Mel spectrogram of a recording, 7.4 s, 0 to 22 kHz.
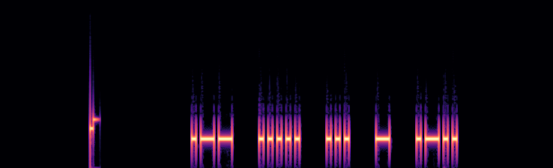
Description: Morse code, heard as a keyed tone, about 20 wpm, spaced as for 15 wpm, 700 Hz. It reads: W5STL
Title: USA Call Signs - 5 Characters - 2x Character Spacing - 20wpm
